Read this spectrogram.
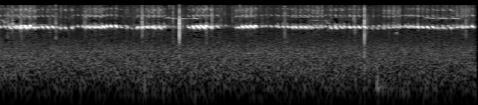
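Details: Cricket chorus offered as relaxing nature sound, a shrill pulsed trill repeated in bursts roughly every second, a few sharp clicks and soft background hiss.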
